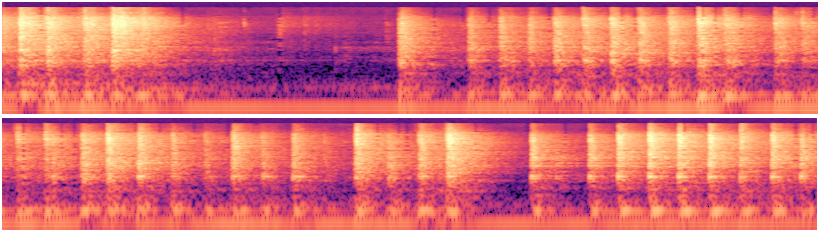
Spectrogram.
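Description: Alcohol ink applicator with a felt pad dabbing rapidly on metal tree cutouts, a quick run of light taps at about eight to ten a second. The tapping pauses for about a second near the start and breaks briefly near the end.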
